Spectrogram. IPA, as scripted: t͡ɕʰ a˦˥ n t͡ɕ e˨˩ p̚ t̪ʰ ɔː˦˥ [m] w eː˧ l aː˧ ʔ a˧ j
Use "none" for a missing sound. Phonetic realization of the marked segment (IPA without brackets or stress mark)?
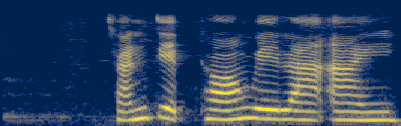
ŋ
